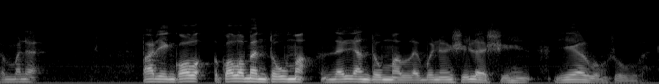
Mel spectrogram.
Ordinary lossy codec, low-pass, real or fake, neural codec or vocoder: none; 9.9 kHz; real; none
